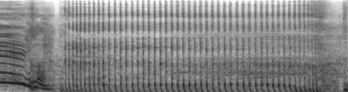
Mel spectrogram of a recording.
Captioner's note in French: beatbox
